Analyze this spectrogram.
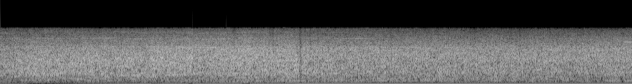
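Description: Model freight train running past on the layout track: a steady rolling hiss of wheels on rail that swells slightly as the cars go by.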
